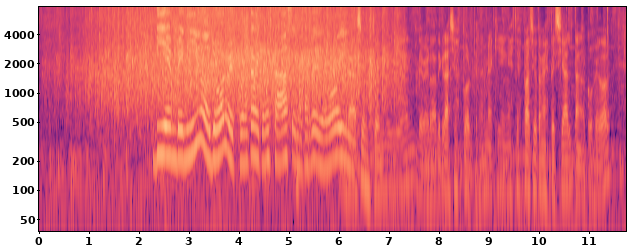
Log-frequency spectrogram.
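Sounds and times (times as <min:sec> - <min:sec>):
applause: 0:00.0 - 0:07.4
speech: 0:02.3 - 0:07.2, 0:08.0 - 0:11.7.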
